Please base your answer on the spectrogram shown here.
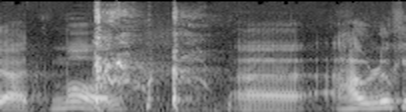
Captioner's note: coughing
